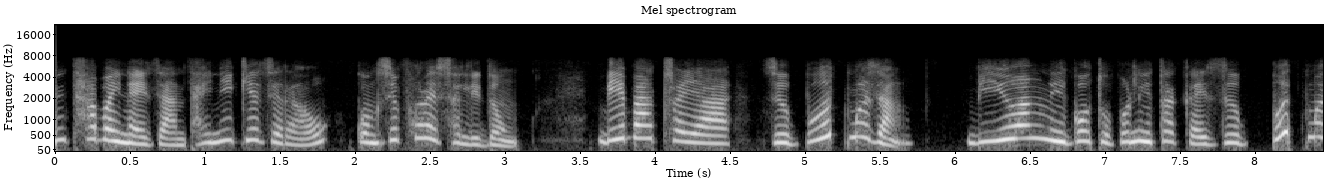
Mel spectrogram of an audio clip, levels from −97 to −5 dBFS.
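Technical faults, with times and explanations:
No faults found; the speech is carried over an AMR wideband (HD Voice) link with nothing above about 7.2 kHz, and its light coding character fits a rate around 15.85 kbit/s.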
